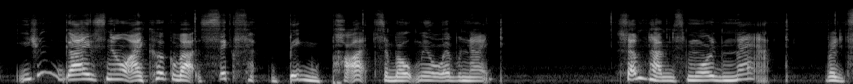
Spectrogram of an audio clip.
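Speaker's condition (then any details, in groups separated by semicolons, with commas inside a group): Cerebral palsy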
